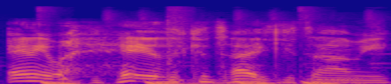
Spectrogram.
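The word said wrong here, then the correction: Kata-gatame: Oh, it's spelled with a G. See, I was looking it up. So it's Katagatami.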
